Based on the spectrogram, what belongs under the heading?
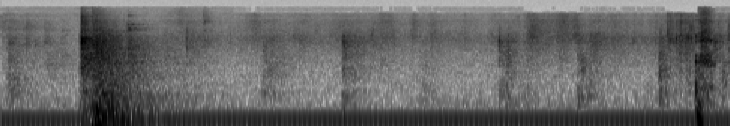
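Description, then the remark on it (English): A door bangs shut sharply near the start as a FedEx parcel left at the door is collected, followed by quiet hum and a few faint shuffles, then a second softer door knock or thud near the end. “No signature required. It just was left on the door.”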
